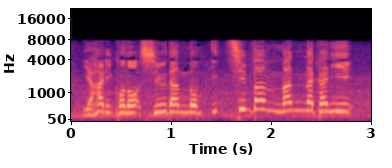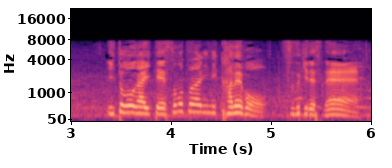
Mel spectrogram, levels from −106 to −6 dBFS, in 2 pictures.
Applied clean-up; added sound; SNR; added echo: none; none; none; none.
